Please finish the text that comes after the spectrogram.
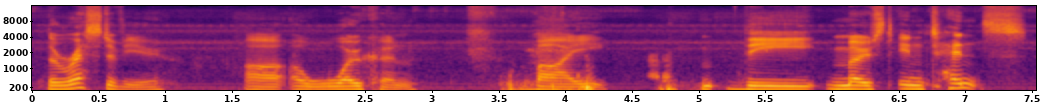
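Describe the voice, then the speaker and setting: A British man narrating an improvised fantasy game as game master, measured and dramatic, delivering it phrase by phrase. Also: mid-range voice, a little hiss or hum.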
